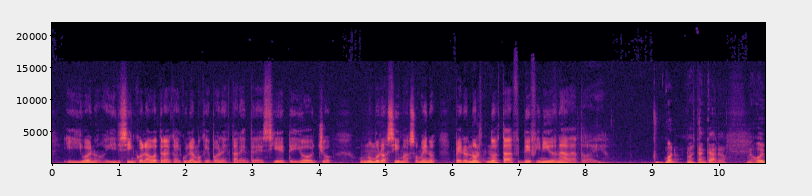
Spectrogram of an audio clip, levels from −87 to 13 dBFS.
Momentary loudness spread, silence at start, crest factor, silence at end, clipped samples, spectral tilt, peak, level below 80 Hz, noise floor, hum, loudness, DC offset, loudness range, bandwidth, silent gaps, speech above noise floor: 11 LU; 0 s; 18 dB; 0 s; under 0.1%; -5 dB/octave; -2 dBFS; -40 dBFS; -43 dBFS; none; -20 LUFS; under 0.1%; 4 LU; 15.5 kHz; none; 23 dB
